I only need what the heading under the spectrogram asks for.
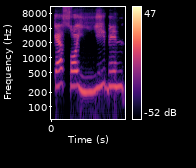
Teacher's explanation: Remember to make your sad heavy and kaf light. And try not to make your sad light because of kaf and not make your kaf heavy because of sad.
